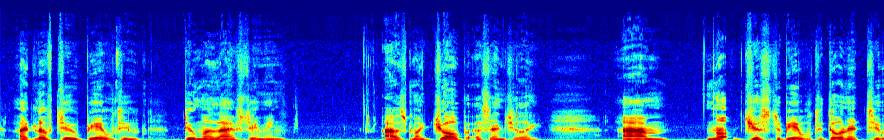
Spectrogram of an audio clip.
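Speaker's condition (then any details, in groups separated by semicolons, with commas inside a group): Cerebral palsy; tight muscles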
